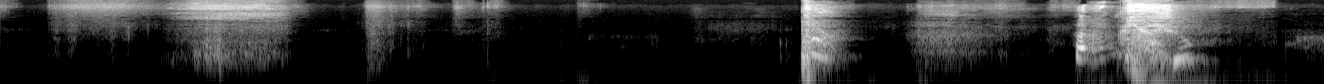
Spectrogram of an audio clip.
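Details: Big sneezes, possibly from someone with a cold: quiet breathy sounds, then two loud forceful sneezes with sharp onsets, the second a double burst; sneezing.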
